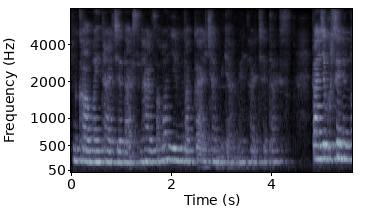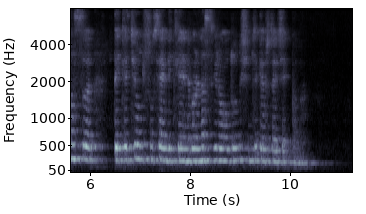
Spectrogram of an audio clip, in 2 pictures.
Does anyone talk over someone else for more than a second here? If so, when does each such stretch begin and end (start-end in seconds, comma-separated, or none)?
none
